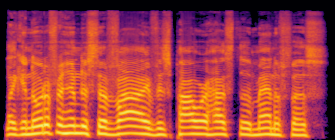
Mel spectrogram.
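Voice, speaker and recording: A man's voice: high-pitched, fairly even intonation, fairly quick. A man in his thirties hosts an anime reaction in casual, slangy speech. He is close to the microphone in a home streaming room, with music behind him. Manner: slangy, informal. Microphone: close microphone on a boom arm. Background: music from the show.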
